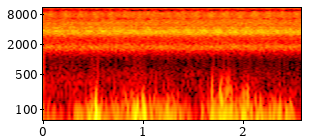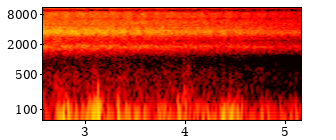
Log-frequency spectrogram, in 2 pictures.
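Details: In a dipterocarp forest in the dry season, cicadas keep up a loud, even, high buzzing whine that fades slightly toward the end, with scattered low thumps of wind below.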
